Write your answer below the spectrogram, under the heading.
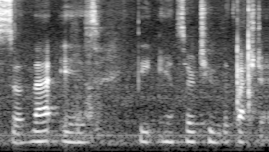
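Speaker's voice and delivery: soft whisper with the voice failing. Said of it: "I'm losing my voice".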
